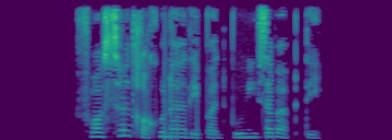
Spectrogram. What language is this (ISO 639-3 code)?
pus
